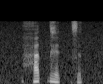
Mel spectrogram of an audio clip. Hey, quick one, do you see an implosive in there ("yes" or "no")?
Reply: no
